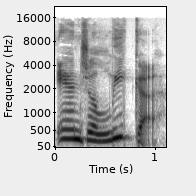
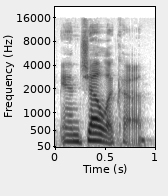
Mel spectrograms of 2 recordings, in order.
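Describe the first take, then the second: First: The middle of the name does not sound like jelly. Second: The middle of the name sounds like jelly. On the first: The speaker calls it right. "but it's Angelica" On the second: The speaker calls it wrong. "it looks to my eyes like Angelica"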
